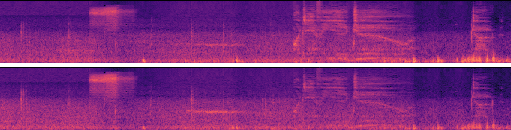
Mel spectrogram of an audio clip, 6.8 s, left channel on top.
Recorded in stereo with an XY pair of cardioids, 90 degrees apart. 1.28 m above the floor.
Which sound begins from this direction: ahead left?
Whispering, at 3.9 s.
